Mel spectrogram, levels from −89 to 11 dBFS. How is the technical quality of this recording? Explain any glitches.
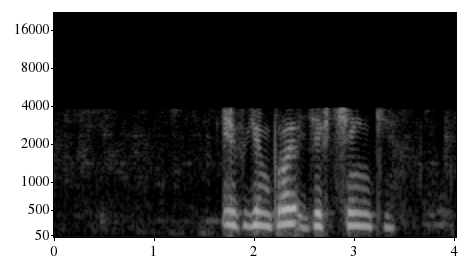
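The recording is narrowband mobile speech, with nothing above 4 kHz on a spectrogram, and it has two brief dropouts from lost AMR speech frames.

Lost AMR speech frames, 0.52 to 0.55 s and 2.38 to 2.47 s: corrupted frames were replaced by the decoder repeating the previous pitch and spectral shape at falling gain. The first gap fits one 20 ms frame and sounds like a short dip. The second gap is about 60 ms and sounds drawn out and fading. On a spectrogram, frozen harmonics smear across each gap. On a waveform, the envelope sags.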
